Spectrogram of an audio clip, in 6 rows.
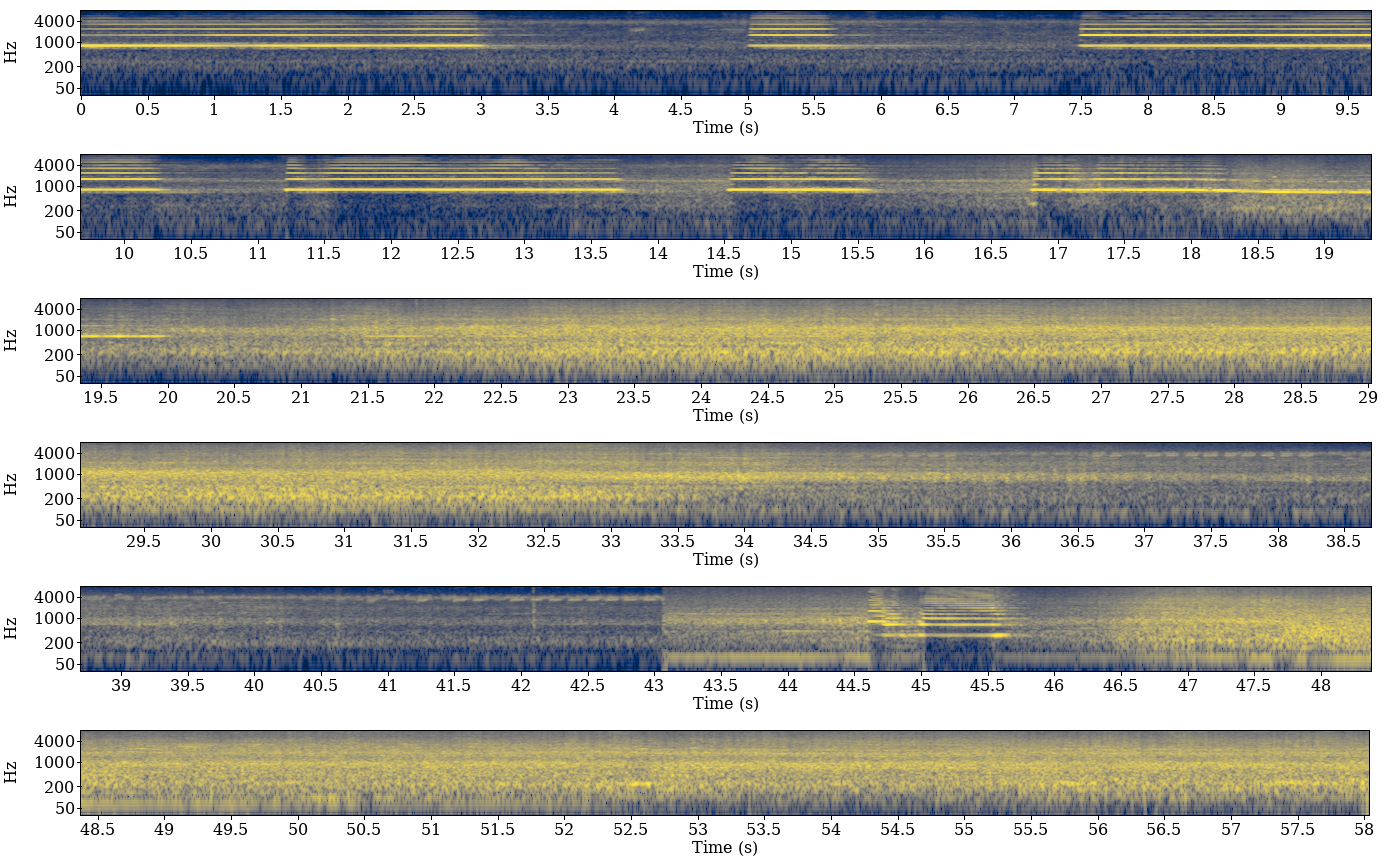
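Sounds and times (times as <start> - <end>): train horn blasts: 0.0 - 3.5, 5.0 - 6.4, 7.5 - 13.9, 14.5 - 15.8, 16.8 - 20.1, 21.5 - 22.9, 44.6 - 46.0
train coaches rushing and clattering: 8.3 - 58.0.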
